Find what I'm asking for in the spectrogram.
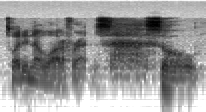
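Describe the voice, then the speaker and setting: A man's voice: lowish voice, fairly even intonation, normal speed, bright, forceful tone, husky, low-quality recording. A middle-aged Canadian man with a Canadian accent, rambling casually as host of his own vlog, often sliding into a near whisper. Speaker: vlogger host.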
